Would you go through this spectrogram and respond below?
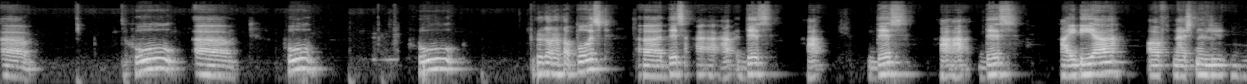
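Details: Man who stutters, speaking spontaneously as a podcast host, repeating a word several times; stuttering.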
